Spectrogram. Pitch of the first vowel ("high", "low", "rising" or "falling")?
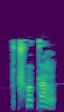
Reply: high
